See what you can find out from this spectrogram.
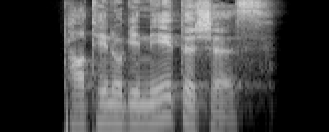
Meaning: strong/mixed nominative/accusative neuter singular of parthenogenetisch
- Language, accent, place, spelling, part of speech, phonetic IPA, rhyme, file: German, Germany, Berlin, parthenogenetisches, adjective, [paʁtenoɡeˈneːtɪʃəs], -eːtɪʃəs, De-parthenogenetisches.ogg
